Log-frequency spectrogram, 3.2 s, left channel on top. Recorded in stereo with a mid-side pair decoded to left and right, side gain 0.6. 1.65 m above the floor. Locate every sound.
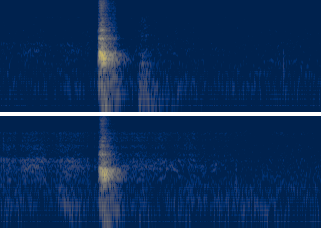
1.0 s a whoosh: 60° left, 1.2 m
